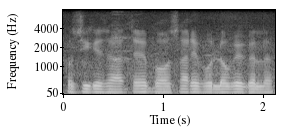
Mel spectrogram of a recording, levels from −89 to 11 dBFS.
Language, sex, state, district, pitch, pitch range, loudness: Hindi, male, Chandigarh, Chandigarh, 105 Hz, 100-105 Hz, -14 LUFS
